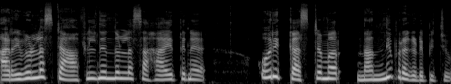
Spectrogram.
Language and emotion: Malayalam, happy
